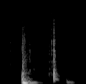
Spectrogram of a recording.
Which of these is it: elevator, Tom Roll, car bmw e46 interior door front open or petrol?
car bmw e46 interior door front open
